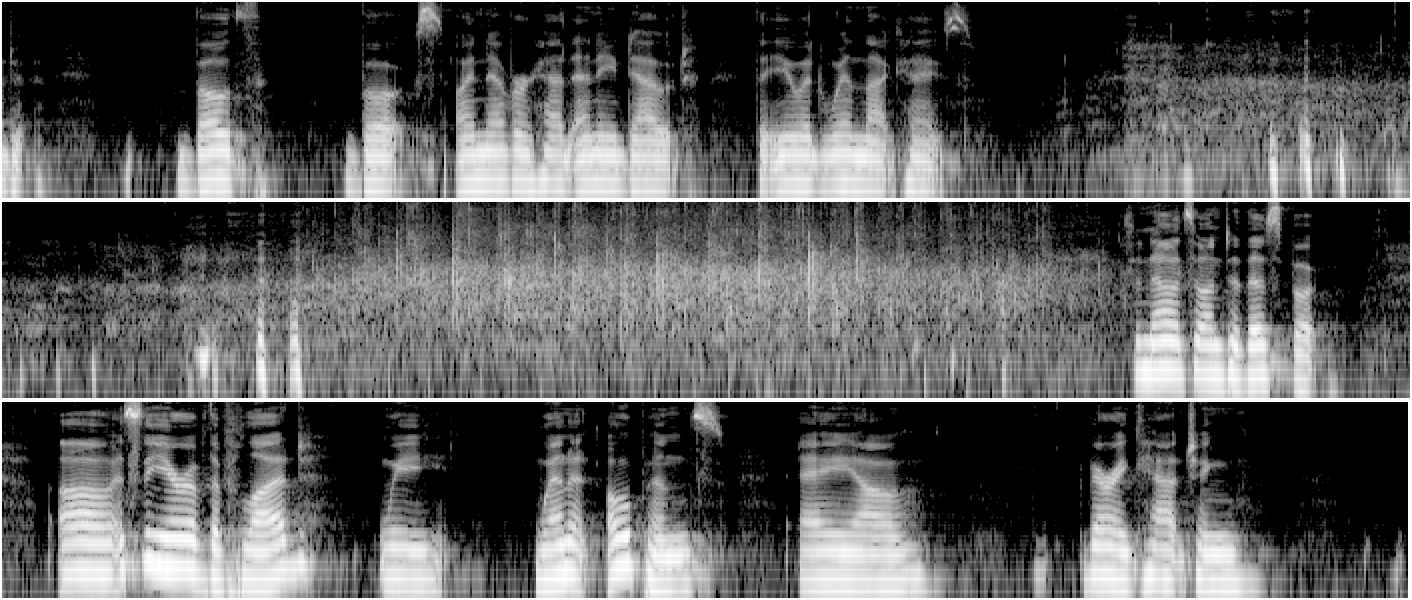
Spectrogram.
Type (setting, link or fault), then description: setting, live audience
